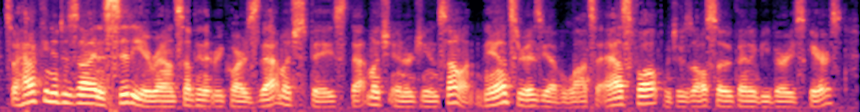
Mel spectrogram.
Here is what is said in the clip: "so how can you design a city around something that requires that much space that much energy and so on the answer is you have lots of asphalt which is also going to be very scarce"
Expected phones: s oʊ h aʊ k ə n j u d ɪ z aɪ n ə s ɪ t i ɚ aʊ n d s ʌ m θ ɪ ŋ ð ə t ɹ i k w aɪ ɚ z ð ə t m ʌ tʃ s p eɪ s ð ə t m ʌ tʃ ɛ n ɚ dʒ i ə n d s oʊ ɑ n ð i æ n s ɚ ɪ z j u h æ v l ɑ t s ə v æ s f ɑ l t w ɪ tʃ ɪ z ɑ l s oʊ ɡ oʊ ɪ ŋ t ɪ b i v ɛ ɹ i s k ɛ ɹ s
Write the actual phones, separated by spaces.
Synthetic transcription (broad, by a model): s oʊ h aʊ k ə n j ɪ d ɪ z aɪ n ə s ɪ t i ɚ aʊ n d s ʌ m θ ɪ ŋ ð ə t ɹ i k w aɪ ɚ z ð ə t m ʌ tʃ s p eɪ s ð ə t m ʌ tʃ ɛ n ɚ dʒ i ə n s oʊ ɑ n ð i æ n s ɚ ɪ z j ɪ v l ɑ t s ə v æ s f ɑ l t w ɪ tʃ ɪ z ɑ l s oʊ ɡ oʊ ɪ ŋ t ɪ b i v ɛ ɹ i s k ɛ ɹ s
